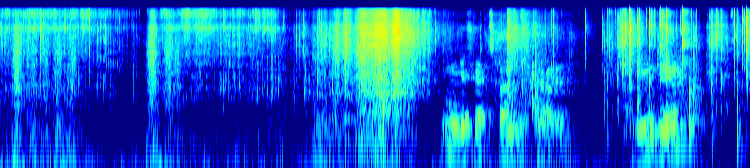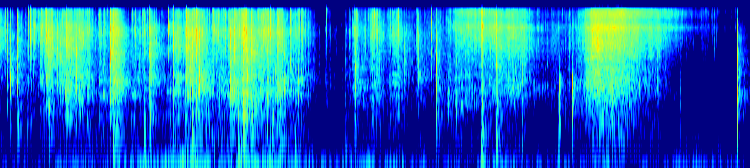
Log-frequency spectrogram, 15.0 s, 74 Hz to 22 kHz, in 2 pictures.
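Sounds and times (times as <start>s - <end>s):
tea leaves pouring into bowl: 0.0s - 7.2s, 10.0s - 14.7s
packet crinkling and rustling: 0.0s - 15.0s.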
